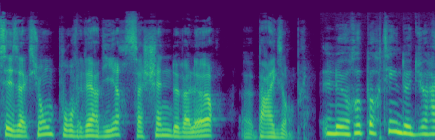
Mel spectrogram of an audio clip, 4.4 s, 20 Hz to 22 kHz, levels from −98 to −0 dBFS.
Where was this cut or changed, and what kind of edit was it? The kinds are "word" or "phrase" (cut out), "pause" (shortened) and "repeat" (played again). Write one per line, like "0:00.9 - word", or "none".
0:02.3 - pause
